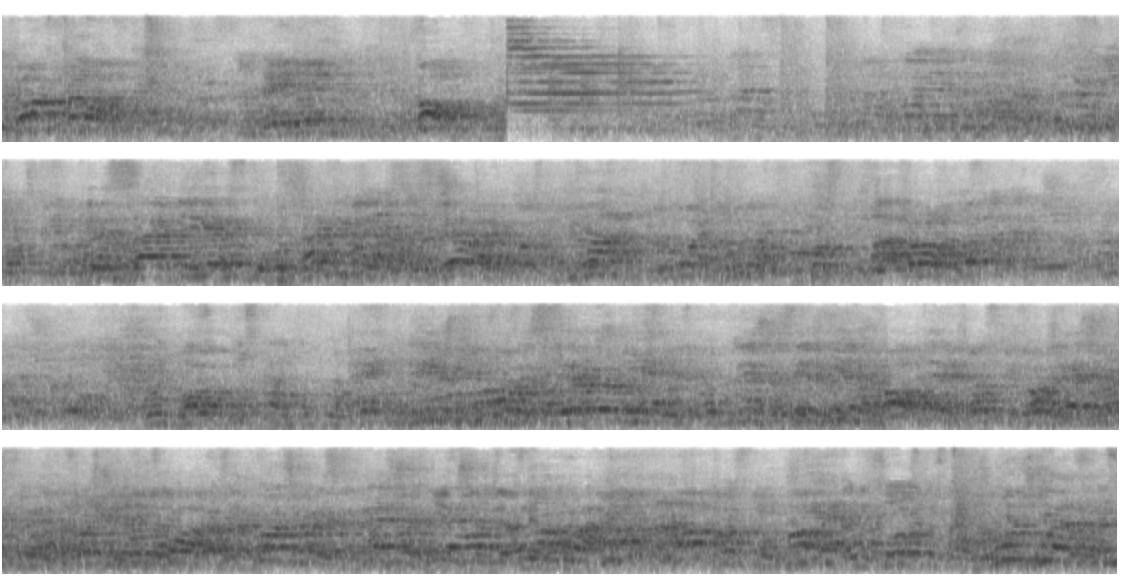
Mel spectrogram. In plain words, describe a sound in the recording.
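A crowd of children and adults chatters and shouts in a large echoing hall.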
